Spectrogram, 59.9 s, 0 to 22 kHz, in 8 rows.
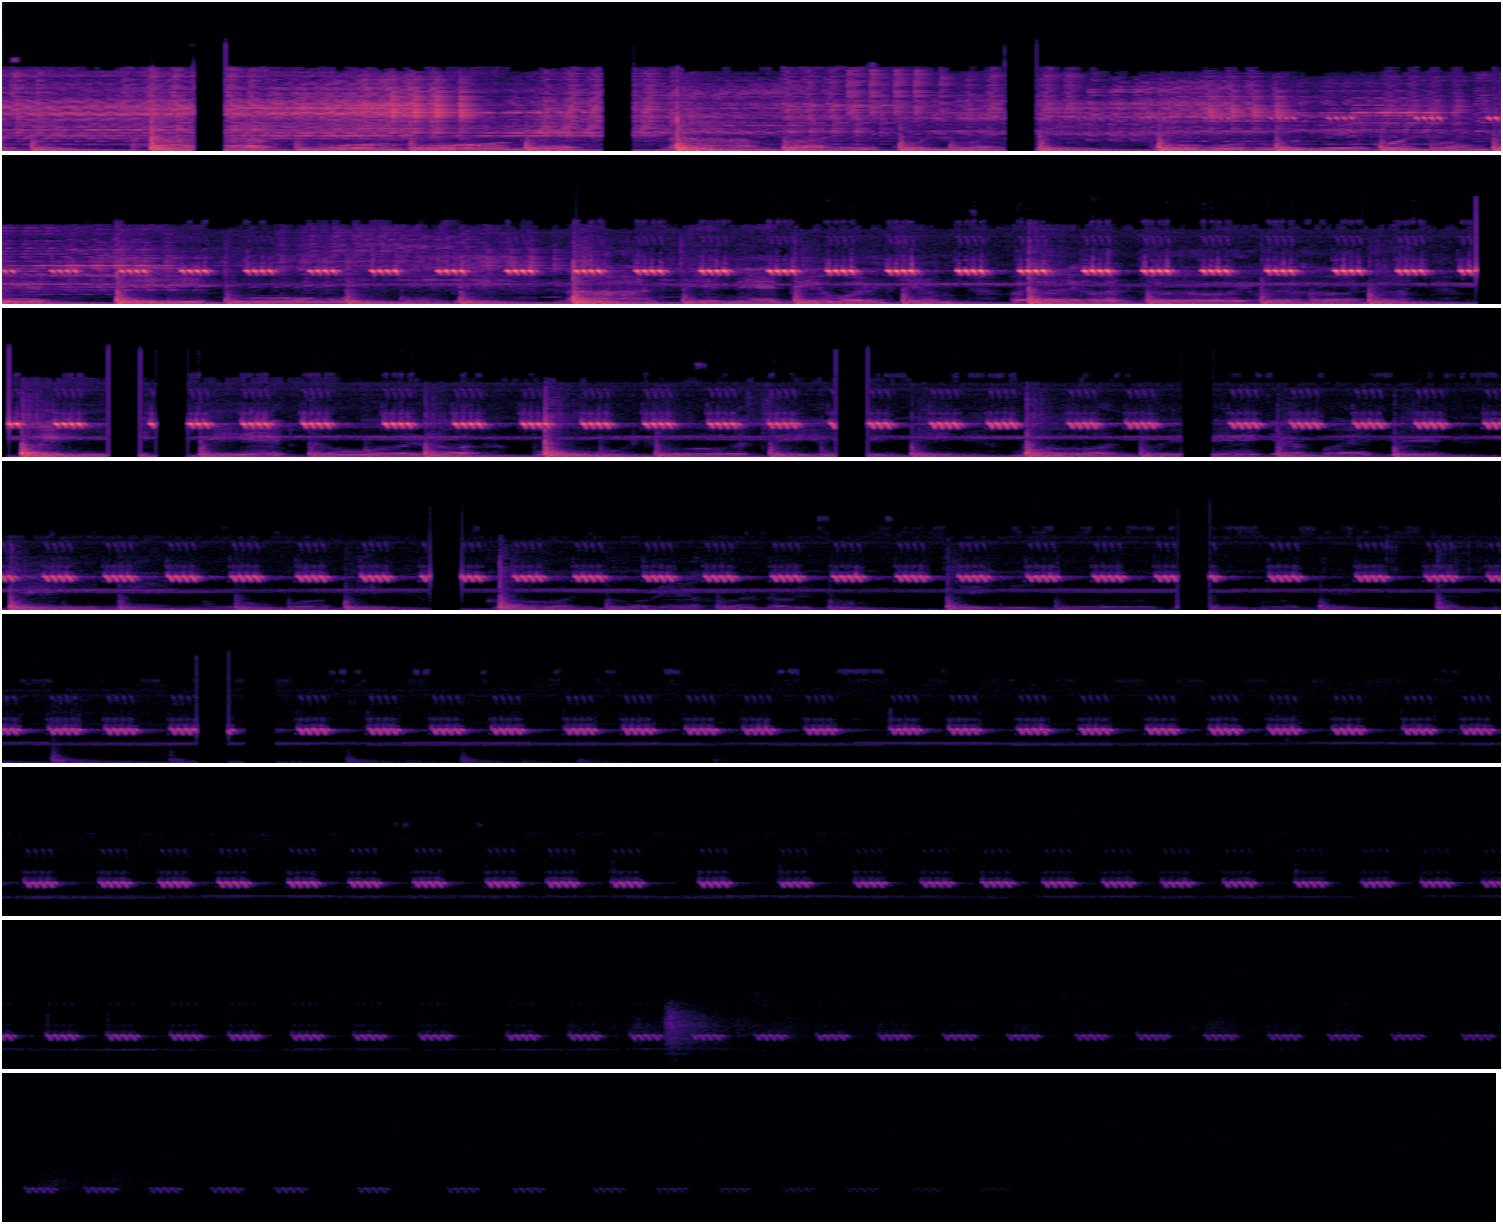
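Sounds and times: insect chirping: 0:06.7 - 0:54.4.

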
